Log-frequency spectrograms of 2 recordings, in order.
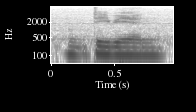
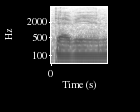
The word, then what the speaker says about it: Debian: You can run Ubuntu in it if you want, Debian, or Debian, depending on how you pronounce it.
